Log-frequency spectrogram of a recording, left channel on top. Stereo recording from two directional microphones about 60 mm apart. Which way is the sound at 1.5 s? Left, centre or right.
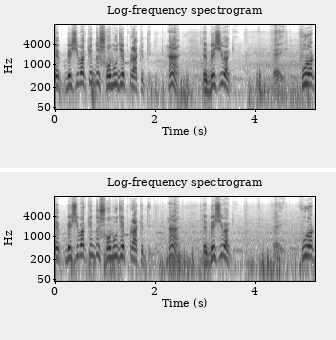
Left.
